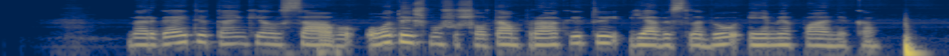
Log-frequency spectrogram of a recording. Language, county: Lithuanian, Tauragė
